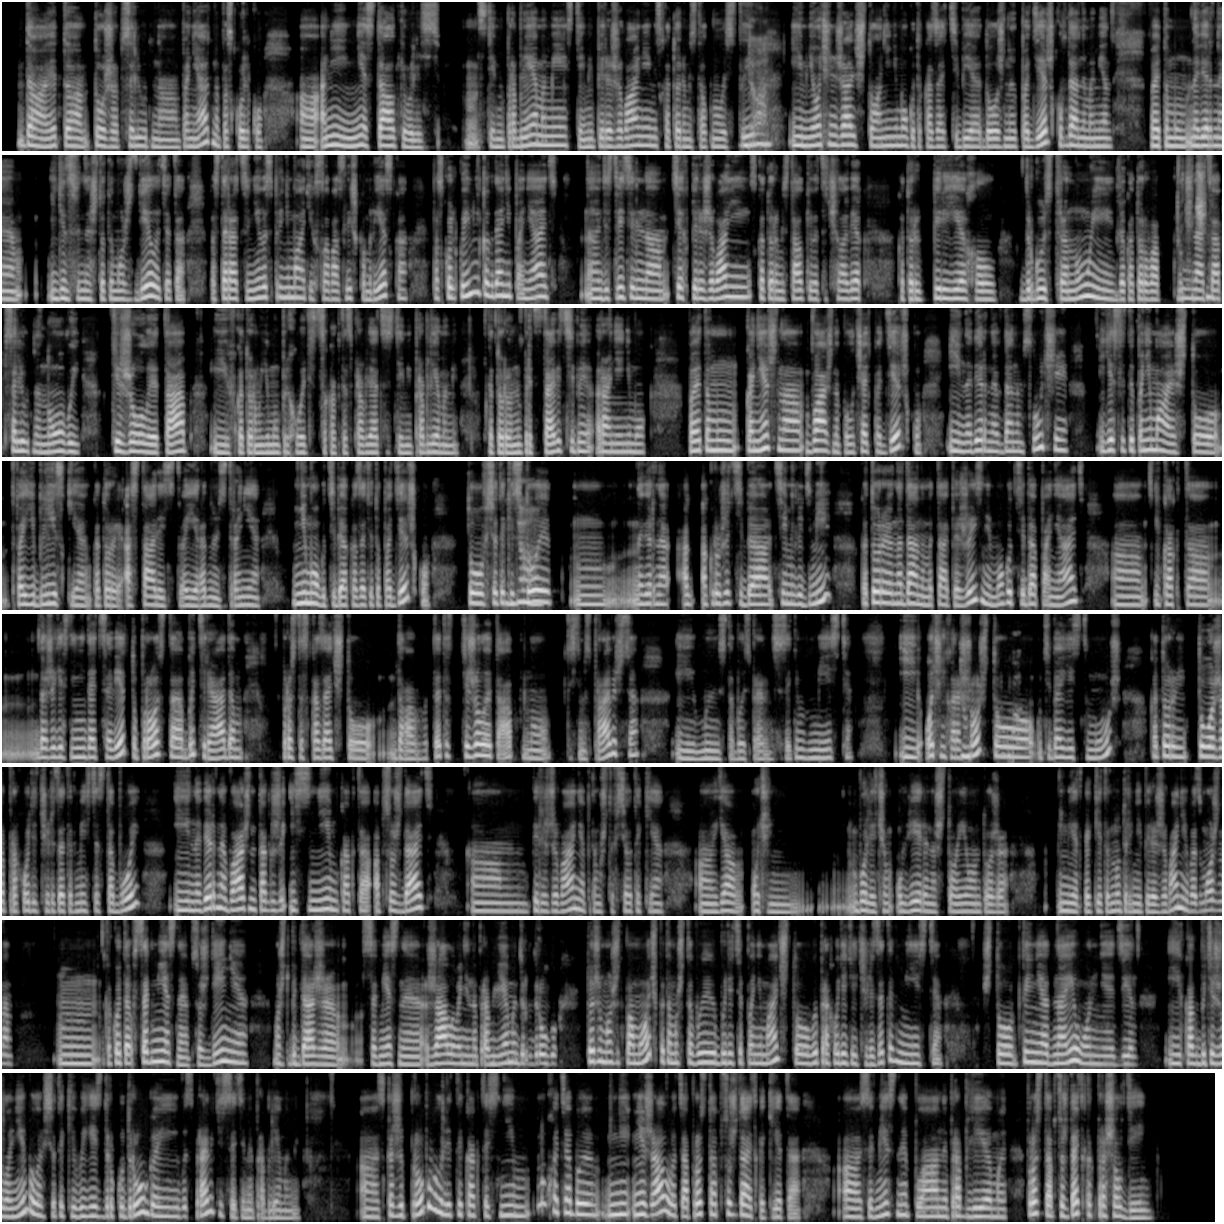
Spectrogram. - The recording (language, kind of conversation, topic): Russian, advice, Как безопасно и уверенно переехать в другой город и начать жизнь с нуля?
- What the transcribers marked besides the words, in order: tapping; other background noise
